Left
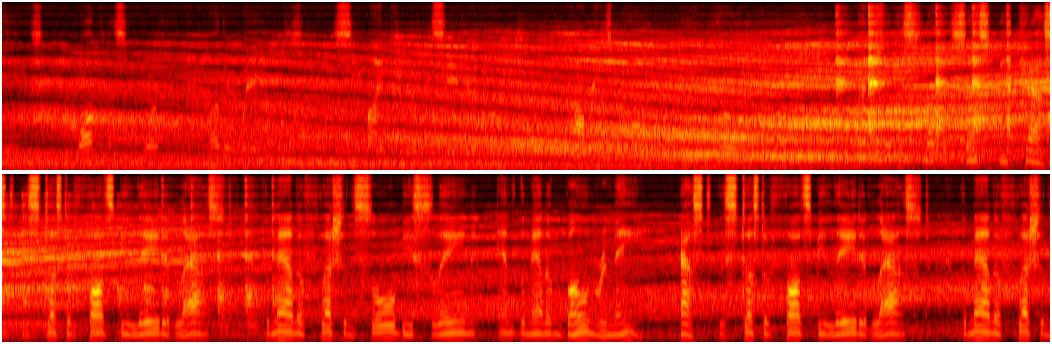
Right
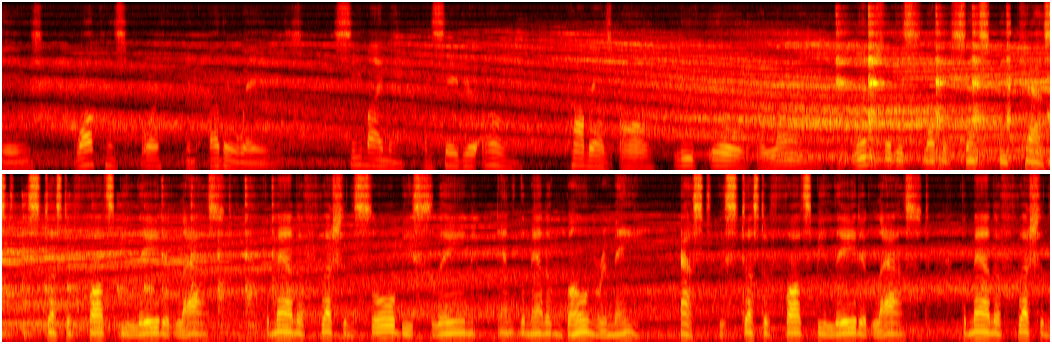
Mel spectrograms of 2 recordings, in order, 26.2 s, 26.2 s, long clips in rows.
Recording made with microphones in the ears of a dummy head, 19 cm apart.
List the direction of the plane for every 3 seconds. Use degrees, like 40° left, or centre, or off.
70° left, 70° left, 50° left, 10° left, 30° right, 50° right, 60° right, 70° right, 70° right.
